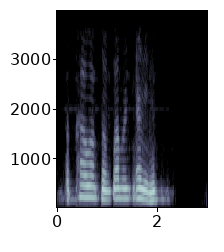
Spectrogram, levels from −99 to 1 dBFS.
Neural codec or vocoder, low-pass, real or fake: codec, 16 kHz, 0.5 kbps, FunCodec, trained on LibriTTS, 25 frames a second; 3.6 kHz; fake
